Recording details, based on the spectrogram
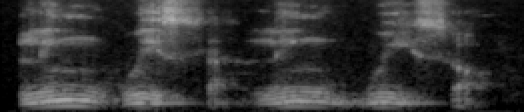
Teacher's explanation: Aí eu digo linguiça, linguiça, eu arredondo os lábios.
